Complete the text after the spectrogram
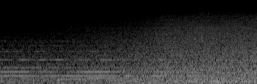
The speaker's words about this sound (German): Das Meer treibt ihn aufs Land zu und die Wellen spülen ihn an einen Strand.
